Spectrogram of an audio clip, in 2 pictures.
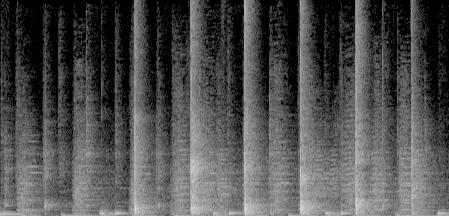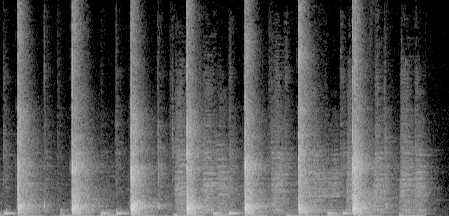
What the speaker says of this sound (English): clap this mambo beat with me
